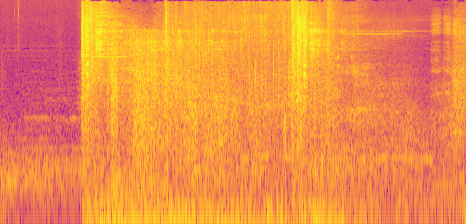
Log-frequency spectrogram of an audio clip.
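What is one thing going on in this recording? Arrows twang from a bow and whoosh away.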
